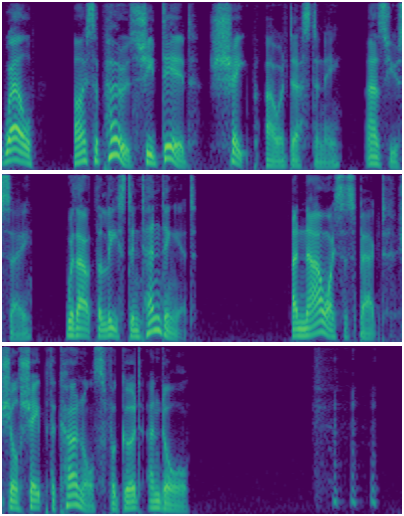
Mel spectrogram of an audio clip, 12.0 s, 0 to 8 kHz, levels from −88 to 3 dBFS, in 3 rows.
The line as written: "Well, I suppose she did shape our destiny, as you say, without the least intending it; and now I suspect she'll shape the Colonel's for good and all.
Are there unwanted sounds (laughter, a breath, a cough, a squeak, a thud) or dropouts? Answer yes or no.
yes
